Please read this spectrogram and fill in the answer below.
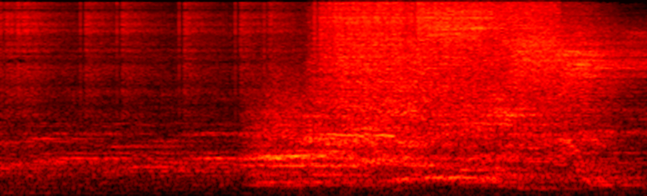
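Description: Intro sound effect with dark music under an animated logo: held tones with a few clicks at first, then about two and a half seconds in a loud whooshing rush over a low rumble swells in and holds until the end.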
